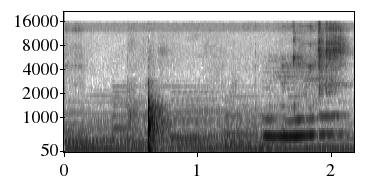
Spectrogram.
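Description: One sharp click, a small wooden spoon knocking against a glass jar while scooping out granules, with a fainter tap near the end, over soft background music.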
